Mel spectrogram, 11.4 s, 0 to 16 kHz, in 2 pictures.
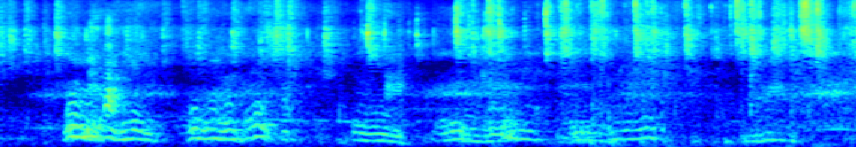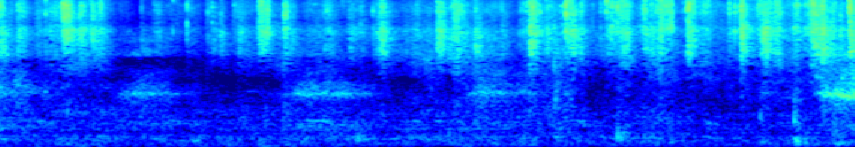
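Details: Two Shetland Sheepdog puppies, 11 weeks old, in rough play indoors: a busy run of short growly yaps and whiny grumbles over the first five seconds, easing into softer scuffling, thumps and the odd squeak.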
